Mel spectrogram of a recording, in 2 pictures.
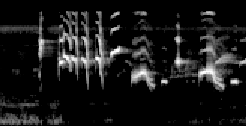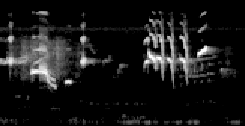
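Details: Oriental magpie-robin song used as a lure to set other magpie-robins singing: a rich, varied run of sharp clicks, whistled slurs and chattering notes, pausing briefly before a fresh burst of clicking phrases.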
